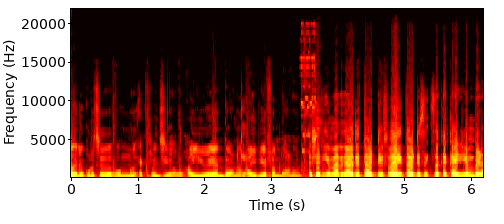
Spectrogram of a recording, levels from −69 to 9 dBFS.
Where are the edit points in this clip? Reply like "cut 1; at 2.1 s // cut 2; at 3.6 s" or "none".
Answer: cut 1; at 3.5 s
